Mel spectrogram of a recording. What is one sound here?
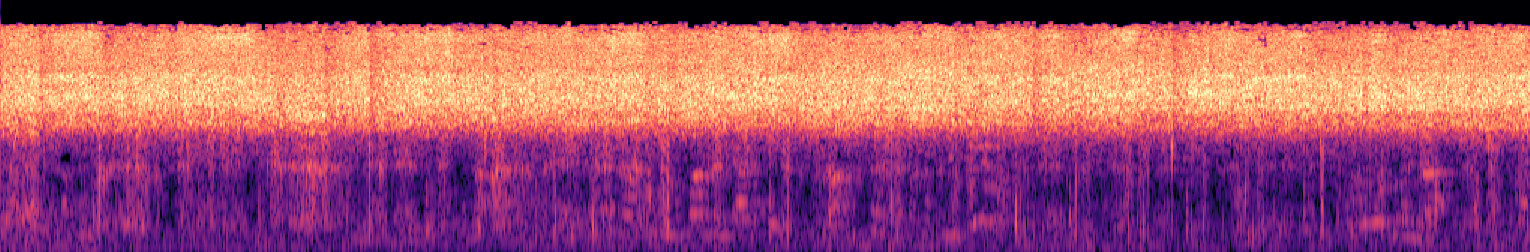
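Footsteps tread down concrete steps at a steady pace.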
